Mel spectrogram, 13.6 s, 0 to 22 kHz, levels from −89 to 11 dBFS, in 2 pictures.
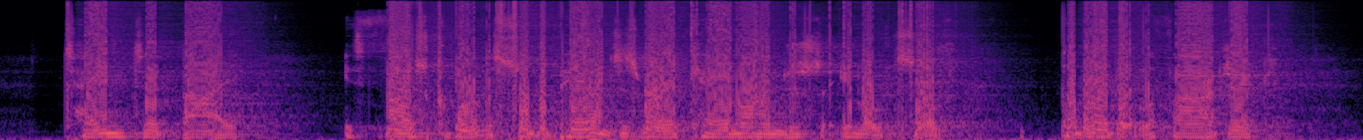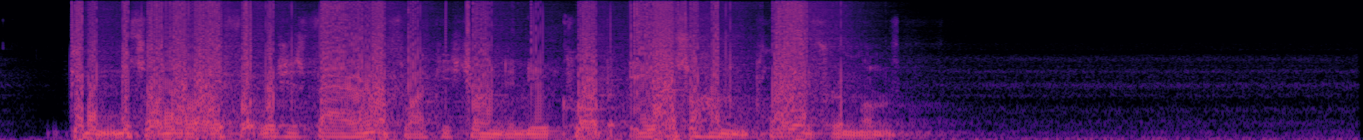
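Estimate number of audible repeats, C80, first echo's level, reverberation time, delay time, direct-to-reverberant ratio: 1, 12.5 dB, −21.0 dB, 1.2 s, 224 ms, 10.0 dB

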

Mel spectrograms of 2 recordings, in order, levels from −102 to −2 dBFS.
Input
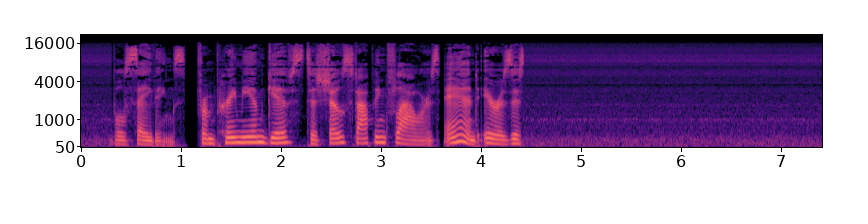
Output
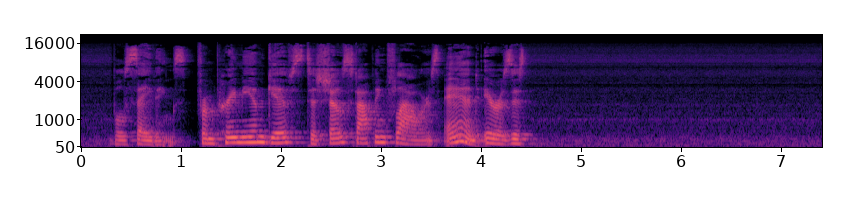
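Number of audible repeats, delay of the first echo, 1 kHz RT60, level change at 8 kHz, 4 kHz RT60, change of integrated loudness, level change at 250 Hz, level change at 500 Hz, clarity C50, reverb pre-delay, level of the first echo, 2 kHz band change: no echo audible, no echo audible, 0.55 s, −6.0 dB, 0.35 s, −6.0 dB, −5.5 dB, −5.5 dB, 13.5 dB, 8 ms, no echo audible, −6.0 dB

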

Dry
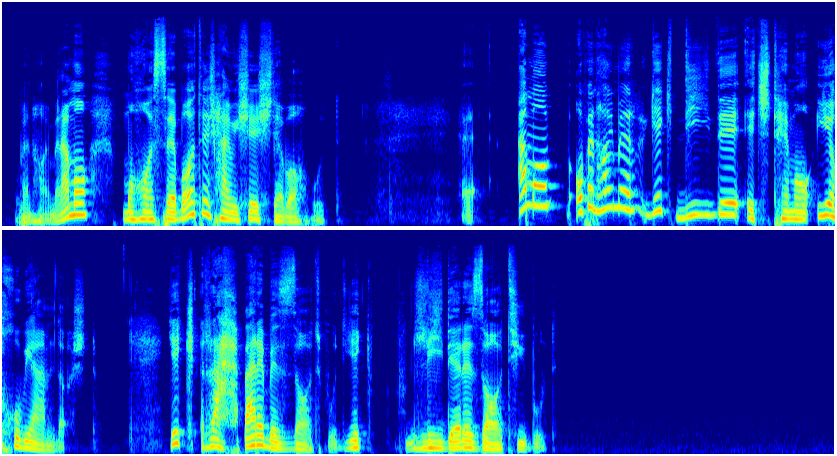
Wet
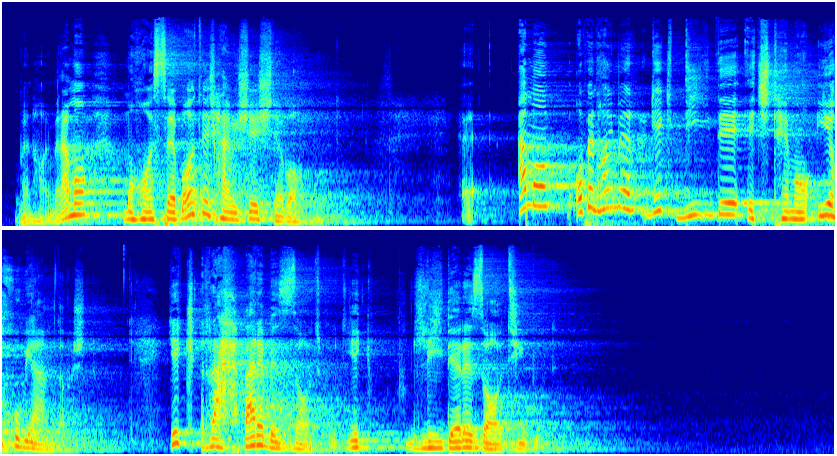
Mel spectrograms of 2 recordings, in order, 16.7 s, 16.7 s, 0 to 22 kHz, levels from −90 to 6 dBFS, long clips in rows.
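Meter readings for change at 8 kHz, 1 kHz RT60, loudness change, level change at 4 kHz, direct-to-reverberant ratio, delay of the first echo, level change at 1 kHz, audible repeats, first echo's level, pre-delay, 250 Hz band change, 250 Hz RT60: +7.5 dB, 2.2 s, +7.5 dB, +5.0 dB, 11.5 dB, no echo audible, +8.0 dB, no echo audible, no echo audible, 7 ms, +7.5 dB, 2.2 s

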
